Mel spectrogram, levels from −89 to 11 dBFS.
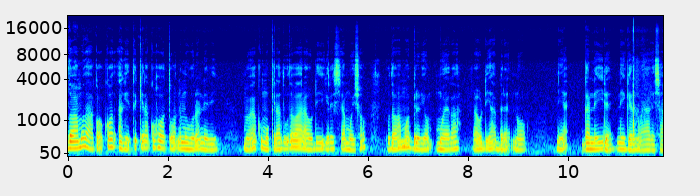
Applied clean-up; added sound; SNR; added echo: none; none; none; none.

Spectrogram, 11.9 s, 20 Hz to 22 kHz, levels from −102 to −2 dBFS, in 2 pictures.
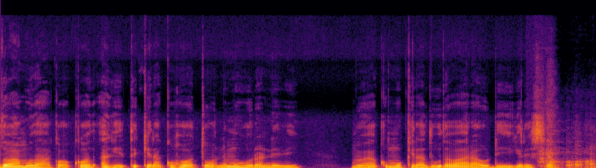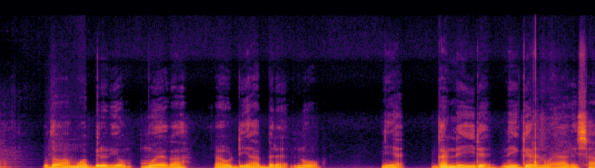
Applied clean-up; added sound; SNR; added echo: neural mask model RNNoise.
